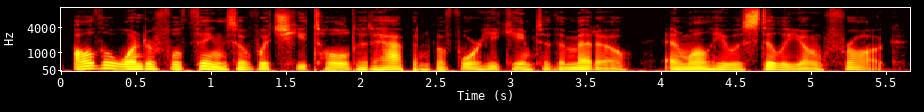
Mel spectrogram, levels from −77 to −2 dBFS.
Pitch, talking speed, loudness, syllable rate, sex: 105 Hz, 255 wpm, -22 LUFS, 6.2 syllables/s, male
